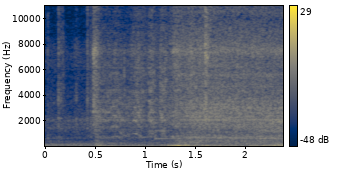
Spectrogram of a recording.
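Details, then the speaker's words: 2012 Land Rover LR4 push-button start right after an alternator replacement: brief crank that catches quickly and settles into a smooth idle without stumbling; normal start, charging then reads 14.6 volts. "It's one of these push buttons. Get it lit up, put my foot on the brake, push the button."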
